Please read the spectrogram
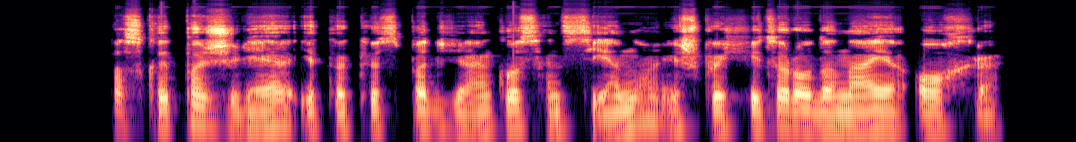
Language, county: Lithuanian, Klaipėda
